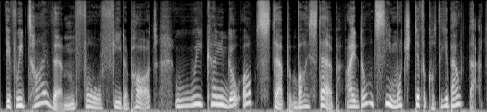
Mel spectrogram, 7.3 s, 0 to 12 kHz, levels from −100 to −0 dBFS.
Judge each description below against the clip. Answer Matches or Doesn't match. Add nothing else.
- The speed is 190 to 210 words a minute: Doesn't match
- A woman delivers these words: Doesn't match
